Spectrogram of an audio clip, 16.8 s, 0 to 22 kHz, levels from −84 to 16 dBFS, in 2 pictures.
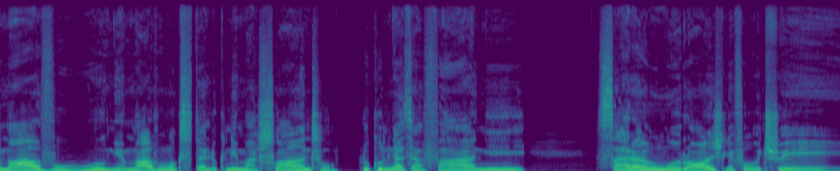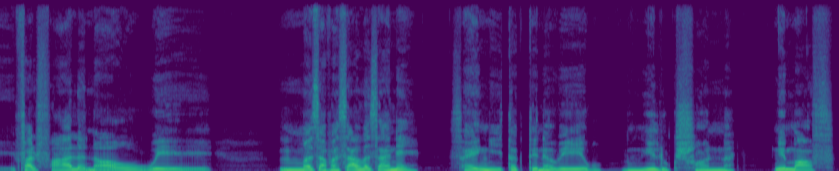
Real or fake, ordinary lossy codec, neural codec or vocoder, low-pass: real; none; none; none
